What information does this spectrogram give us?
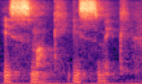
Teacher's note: One important difference is that in MSA, the vowel, as in your name, for example, to a man is ka, comes after the sound, the consonant of the kaf, whereas in Shami and Masri, we hear that vowel before the kaf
